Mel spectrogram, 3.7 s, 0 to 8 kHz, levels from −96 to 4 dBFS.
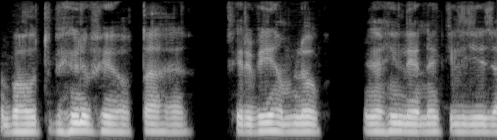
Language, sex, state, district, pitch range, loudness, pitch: Hindi, male, Bihar, Lakhisarai, 120-125 Hz, -19 LUFS, 120 Hz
